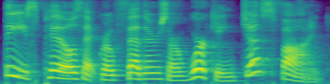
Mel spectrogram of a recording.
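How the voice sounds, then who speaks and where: A woman voicing a vain, jealous young girl bird in a storybook read-aloud, with a high, whiny, excitable delivery. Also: takes it slowly. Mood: gleeful.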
